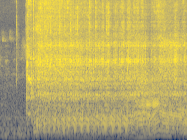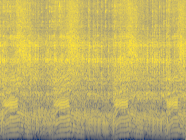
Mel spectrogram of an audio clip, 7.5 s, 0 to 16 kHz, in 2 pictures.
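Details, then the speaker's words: Ryobi ES30 two-stroke string trimmer after carburetor cleaning, main fuel screw enriched another half turn from two turns out: high buzzy note wavers slightly but holds speed without bogging or cutting out; running about right. "it's running about right"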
